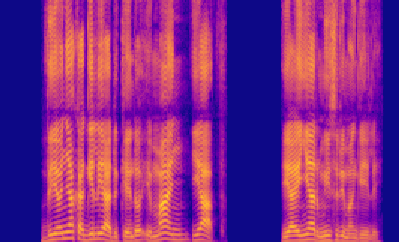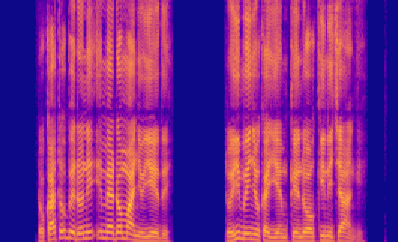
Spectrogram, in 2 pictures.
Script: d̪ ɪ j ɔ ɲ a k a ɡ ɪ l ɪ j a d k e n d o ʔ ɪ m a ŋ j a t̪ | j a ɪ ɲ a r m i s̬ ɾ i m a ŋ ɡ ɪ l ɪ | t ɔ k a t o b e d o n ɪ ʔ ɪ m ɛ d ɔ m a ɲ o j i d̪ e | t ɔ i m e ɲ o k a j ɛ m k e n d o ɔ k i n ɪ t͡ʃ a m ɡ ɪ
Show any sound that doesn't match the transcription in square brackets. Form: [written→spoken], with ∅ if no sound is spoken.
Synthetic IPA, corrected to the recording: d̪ ɪ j ɔ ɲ a k a ɡ ɪ l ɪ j a d k e n d o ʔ ɪ m a [ŋ→ɲ] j a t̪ | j a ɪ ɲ a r m i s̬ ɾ i m a ŋ ɡ ɪ l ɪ | t ɔ k a t o b e d o n ɪ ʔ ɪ m ɛ d ɔ m a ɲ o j [i→e] d̪ e | t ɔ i m e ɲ o k a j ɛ m k e n d o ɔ k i n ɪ t͡ʃ a [m→ŋ] ɡ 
